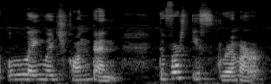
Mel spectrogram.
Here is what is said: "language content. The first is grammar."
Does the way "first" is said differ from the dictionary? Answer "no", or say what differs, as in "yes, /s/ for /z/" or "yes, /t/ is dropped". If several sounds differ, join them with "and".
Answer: no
